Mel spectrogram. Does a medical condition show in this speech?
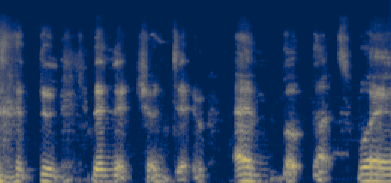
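Yes: cerebral palsy.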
